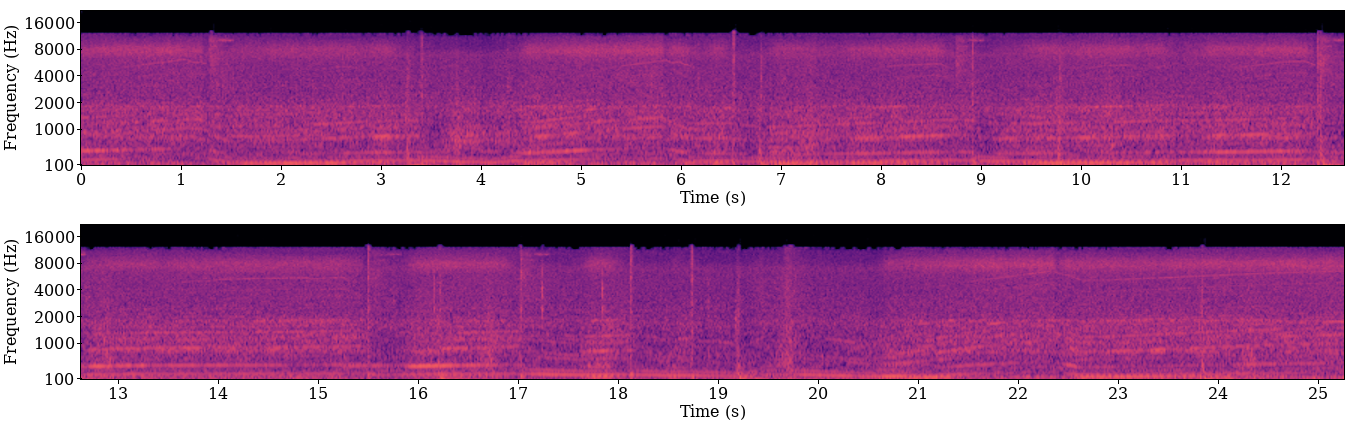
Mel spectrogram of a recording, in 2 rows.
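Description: A car in GTA 5 drives continuously with its engine humming and revving up and down through gear changes, steady and close with no talking over it.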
